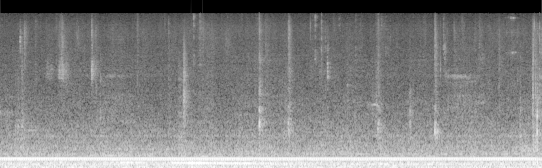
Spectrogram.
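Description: A steady low electrical hum with a faint lower tone swelling briefly in the middle, and a few faint clicks scattered through.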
